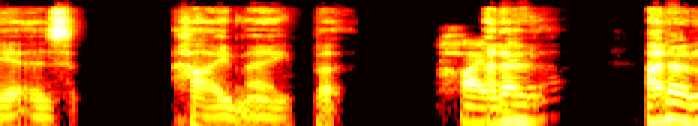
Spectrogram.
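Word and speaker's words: Jaime: it it it's j me but um it's pronounced highe because it's like j a i m e and it's it's like apparently you're supposed to say it as highe but High I I don't like that because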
